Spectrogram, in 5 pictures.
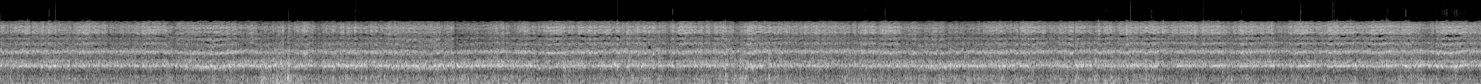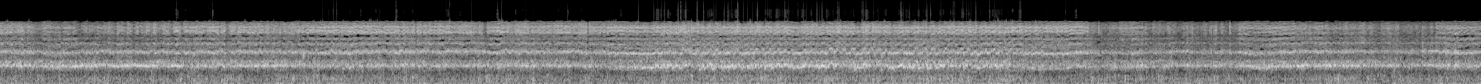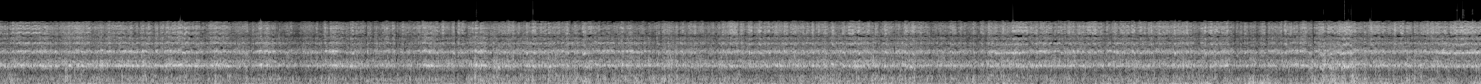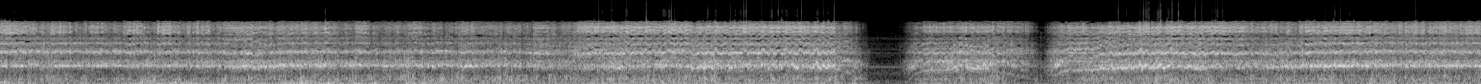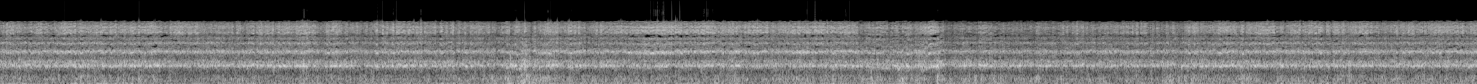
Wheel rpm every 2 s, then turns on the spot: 230, 230, 220, 230, 230, 230, 230, 230, 230, 230, 220, 190, 200, 220, 230, 230, 230, 240, 230, 230, 230, 230, 230, 230, 230, 200, 120, 120, 210, 230, 230, 230, 230, 230, 230, 230, 230.
52-54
